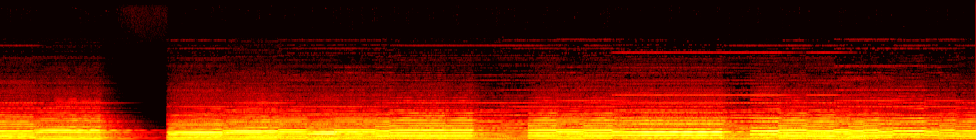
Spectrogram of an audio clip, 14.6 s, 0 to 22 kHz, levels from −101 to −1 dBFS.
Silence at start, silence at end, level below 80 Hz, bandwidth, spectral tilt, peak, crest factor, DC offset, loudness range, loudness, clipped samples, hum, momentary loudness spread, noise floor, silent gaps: 0 s; 0 s; -72 dBFS; 8.4 kHz; -4 dB/octave; -6 dBFS; 14 dB; under 0.1%; 4 LU; -19 LUFS; under 0.1%; none; 10 LU; -56 dBFS; none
